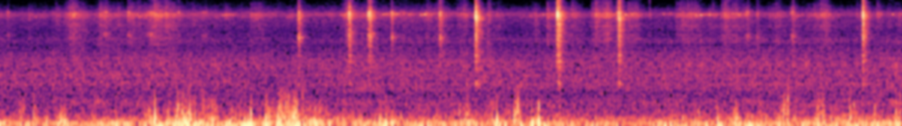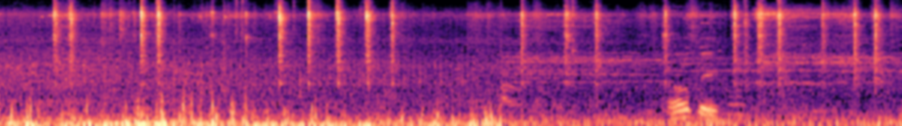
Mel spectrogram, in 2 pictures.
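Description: Vehicle driving over a rough dirt track: a steady low rumble of engine and road, broken by frequent knocks and rattles from the bumps. It eases off about nine and a half seconds in, when a voice and what may be music come in.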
